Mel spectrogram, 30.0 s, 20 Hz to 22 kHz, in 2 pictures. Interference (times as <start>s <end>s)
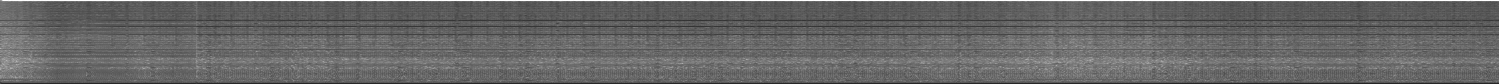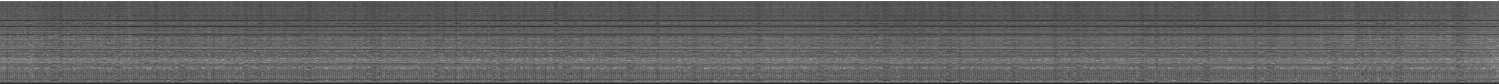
0.0s 14.0s, 25.8s 29.9s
